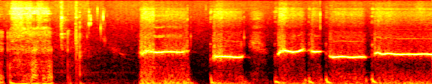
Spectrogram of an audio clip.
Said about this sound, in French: Il y a beaucoup de vent dans ton sifflement.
